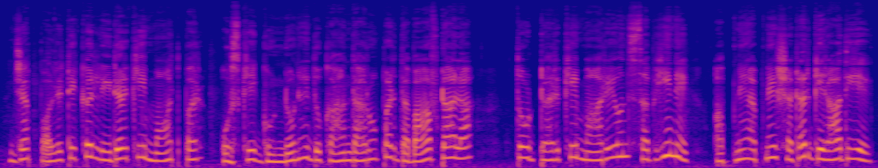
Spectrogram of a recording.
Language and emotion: Hindi, fearful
